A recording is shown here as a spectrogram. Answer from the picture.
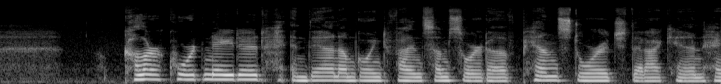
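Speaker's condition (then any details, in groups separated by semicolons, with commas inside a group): No condition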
